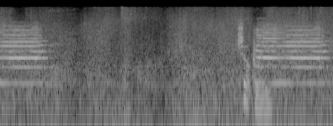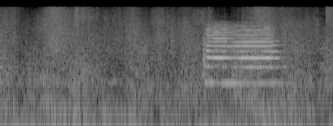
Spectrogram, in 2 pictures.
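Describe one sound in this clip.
A bright chiming tone rings out several times in a game.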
